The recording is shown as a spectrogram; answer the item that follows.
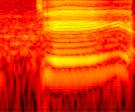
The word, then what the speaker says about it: Dei: So that brings uh team day up to six over team Norqu and team uh one and they are starting their success pronounced D. Oh D, not day.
